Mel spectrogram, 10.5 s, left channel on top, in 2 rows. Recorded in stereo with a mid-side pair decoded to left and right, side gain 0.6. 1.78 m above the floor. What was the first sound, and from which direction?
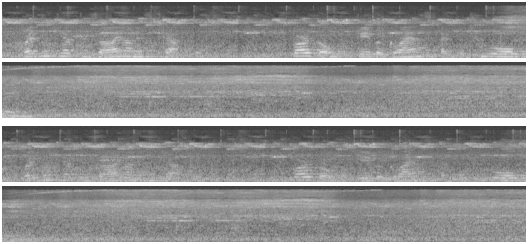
A man speaking, 45° left.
